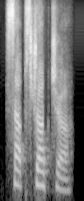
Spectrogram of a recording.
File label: "substructure", Indian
